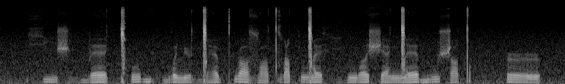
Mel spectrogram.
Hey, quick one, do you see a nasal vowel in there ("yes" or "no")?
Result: no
